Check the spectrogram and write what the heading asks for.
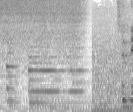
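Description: A long, steady 'ffff' hiss, the phonics sound of the letter F made like air escaping a deflating toy fish, sounded over a children's phonics song with a simple tune. Both cut off suddenly about one and a half seconds in, and a woman starts speaking near the end.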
